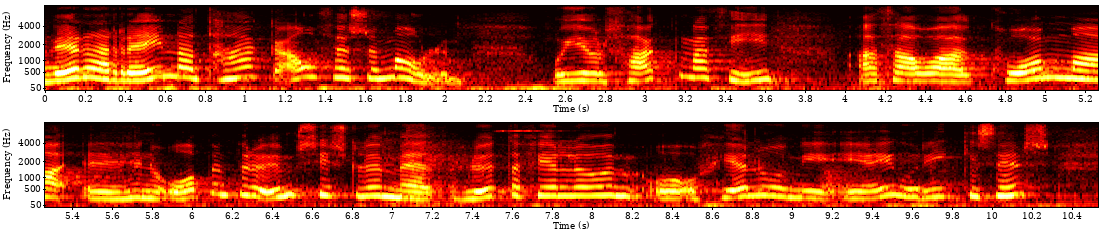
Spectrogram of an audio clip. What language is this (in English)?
Icelandic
